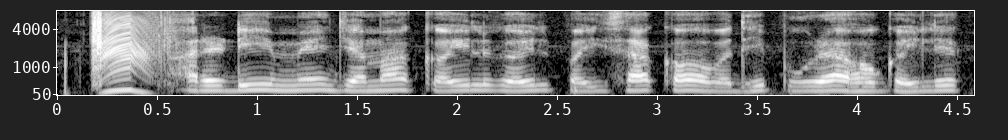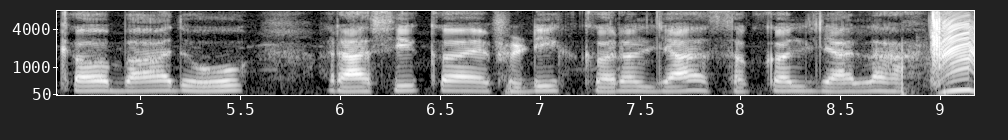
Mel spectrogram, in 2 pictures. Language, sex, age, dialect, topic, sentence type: Bhojpuri, male, 18-24, Western, banking, statement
